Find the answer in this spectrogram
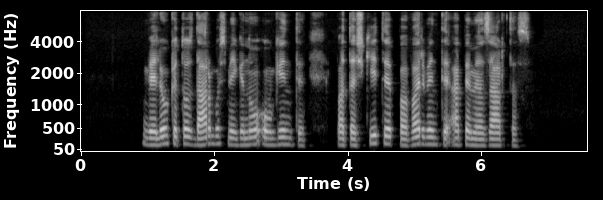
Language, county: Lithuanian, Šiauliai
